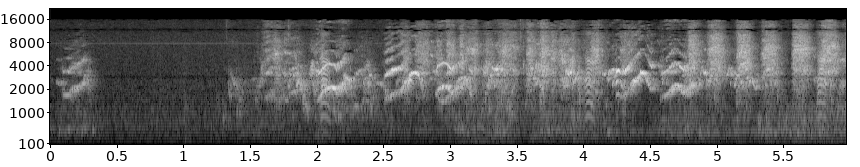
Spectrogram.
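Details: Budgerigar chatter: after a brief high note and a near-silent pause, a dense, busy warble of rapid chirps, squeaks and buzzy trills runs on without a break.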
